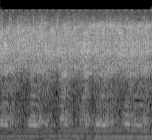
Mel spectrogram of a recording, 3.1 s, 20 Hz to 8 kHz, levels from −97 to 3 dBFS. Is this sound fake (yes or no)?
no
